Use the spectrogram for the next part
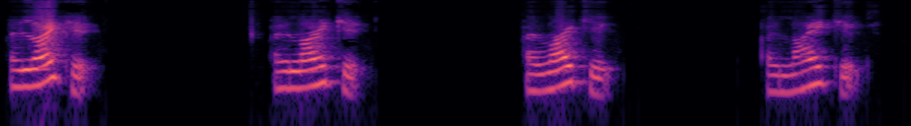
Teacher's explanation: The stress is on like.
